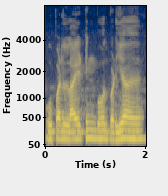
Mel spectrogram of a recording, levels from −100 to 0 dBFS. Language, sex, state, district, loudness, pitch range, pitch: Hindi, male, Uttar Pradesh, Lucknow, -15 LUFS, 120-130 Hz, 125 Hz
